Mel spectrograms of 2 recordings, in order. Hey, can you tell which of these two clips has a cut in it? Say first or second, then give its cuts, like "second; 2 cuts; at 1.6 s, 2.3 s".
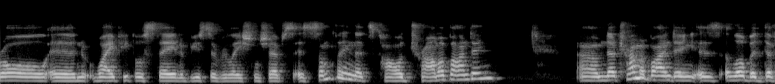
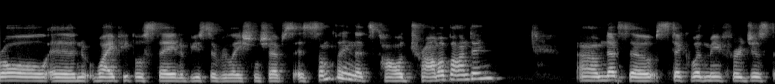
second; 1 cut; at 6.2 s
